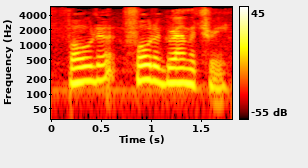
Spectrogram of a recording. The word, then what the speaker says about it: photogrammetry: Photogrammetry is how they recommend pronouncing it.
